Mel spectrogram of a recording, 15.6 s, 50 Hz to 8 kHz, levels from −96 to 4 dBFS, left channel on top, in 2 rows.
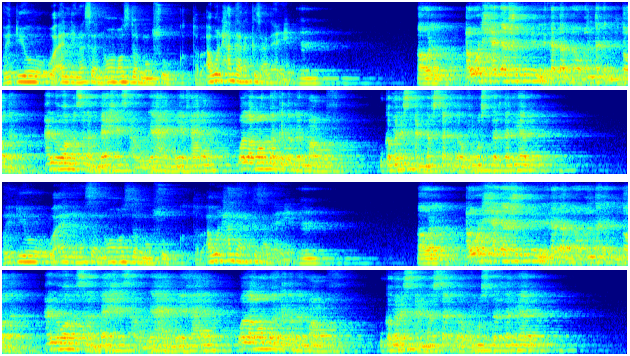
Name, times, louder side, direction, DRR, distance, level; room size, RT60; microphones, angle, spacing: voice 1, 0.0-2.1 2.4-3.6, left 3 dB, 55° left, 5 dB, 0.5 m, -29 dB
voice 2, 5.2-5.5 5.8-8.0 8.3-10.5 10.8-11.9 12.6-14.5, left 1 dB, 35° left, -4 dB, 2.2 m, -27 dB
11.0 x 6.5 x 4.6 m, 1.3 s
head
